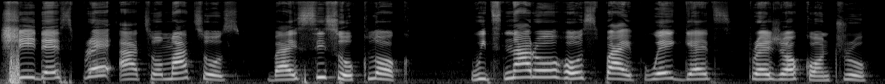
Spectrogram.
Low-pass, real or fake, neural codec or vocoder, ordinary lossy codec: none; real; none; none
